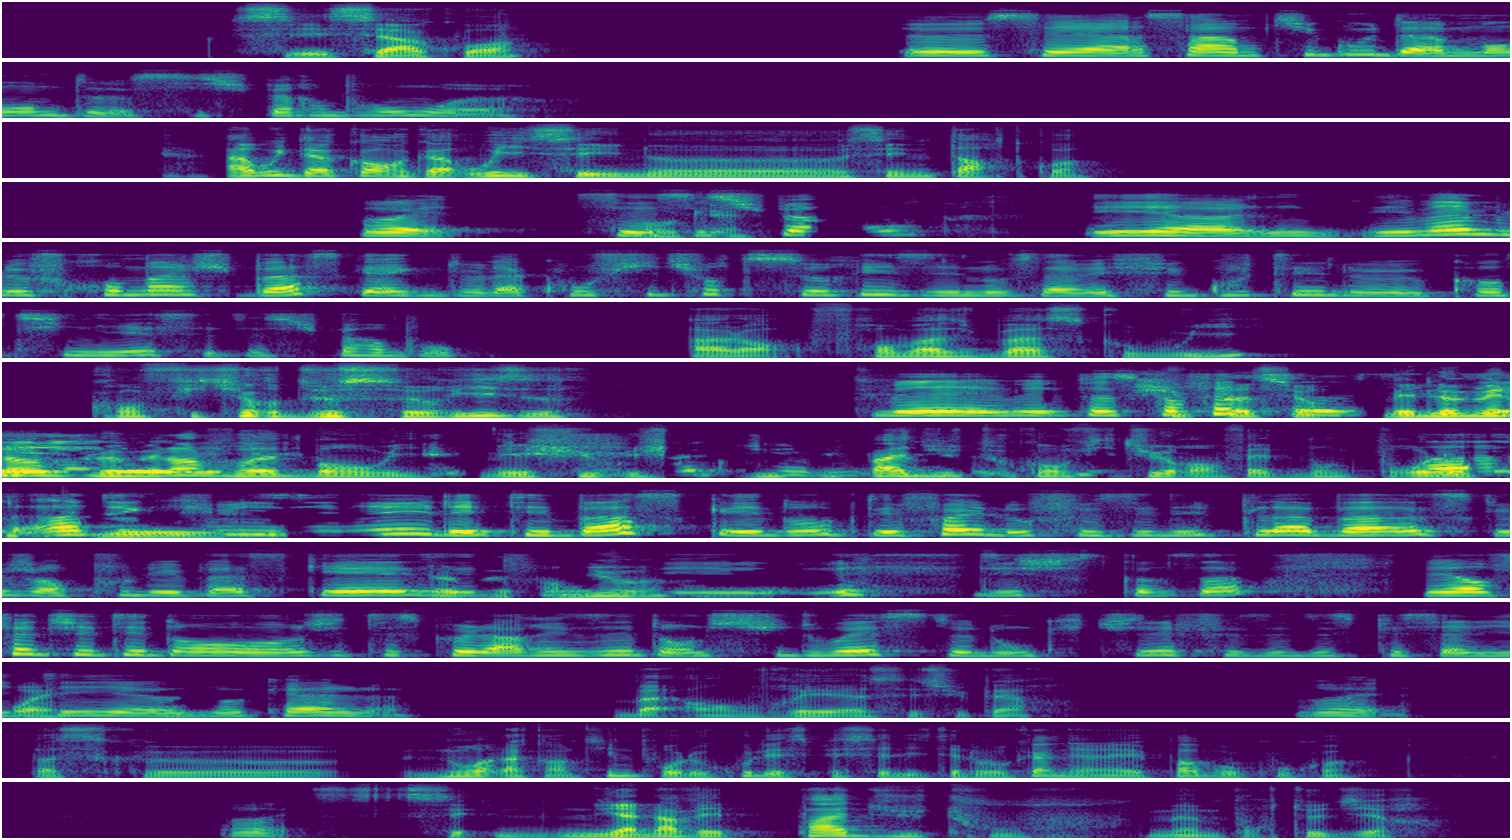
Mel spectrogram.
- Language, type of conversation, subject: French, unstructured, Comment as-tu appris à cuisiner, et qui t’a le plus influencé ?
- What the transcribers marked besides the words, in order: tapping; laughing while speaking: "confiture de cerise ?"; unintelligible speech; laugh; unintelligible speech; other background noise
